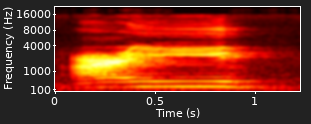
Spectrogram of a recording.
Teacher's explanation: اس کے بعد عین کے اوپر کھڑی زبر ہے، تو عین کو ہم ایک الف جتنا لمبا کر کے پڑھیں گے، اور عین حروف حلقی میں سے حلق کے درمیانی حصے سے ادا ہوگا. عین اور ہا کا مخرج ایک ہی ہے، عین.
